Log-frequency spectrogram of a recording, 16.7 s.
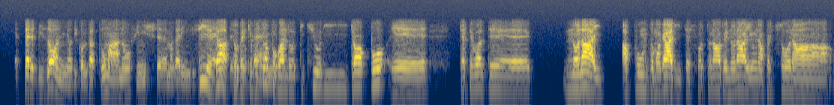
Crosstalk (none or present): present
